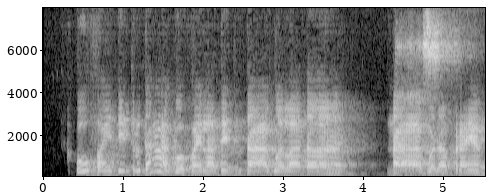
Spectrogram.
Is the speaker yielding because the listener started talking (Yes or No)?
No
